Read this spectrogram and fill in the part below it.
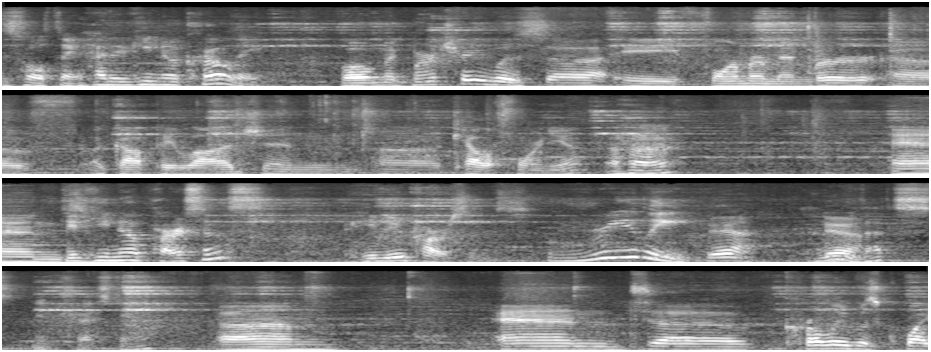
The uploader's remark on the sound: We recorded this episode at Hopworks Urban Brewery. We recorded this episode at Hopworks Urban Brewery and tried a number of their beers.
